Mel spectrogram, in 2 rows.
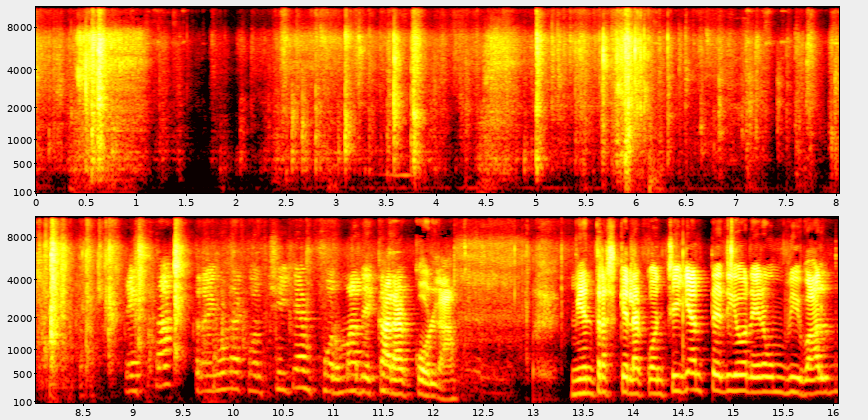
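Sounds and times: toy can packaging clicks and scrapes: 0.0 - 1.2, 7.8 - 10.2.

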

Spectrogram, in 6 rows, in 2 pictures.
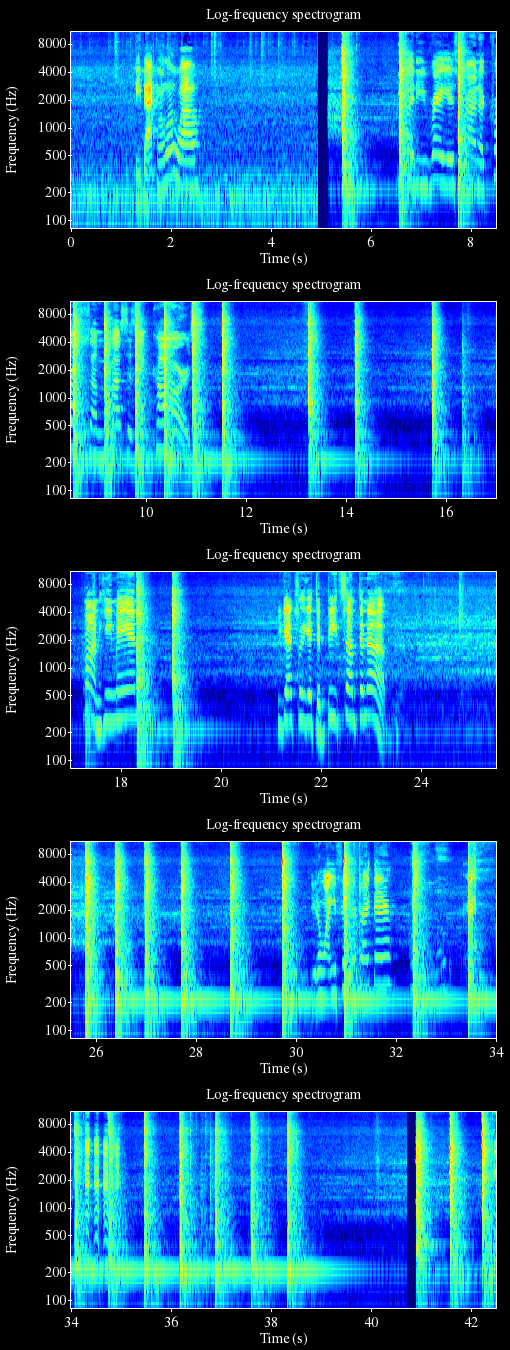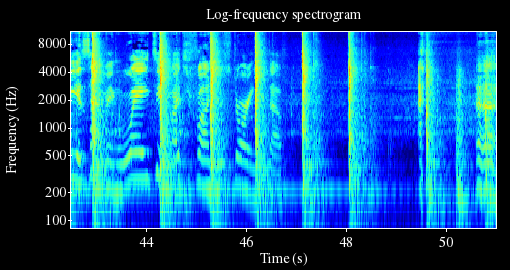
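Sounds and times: mallet striking a board: 5.4 - 6.0, 7.8 - 12.0, 13.2 - 14.6, 15.7 - 16.6, 18.3 - 19.5, 25.8 - 28.1, 28.7 - 30.2, 32.3 - 32.6, 33.4 - 38.8, 40.9 - 43.2, 46.2 - 48.6.

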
